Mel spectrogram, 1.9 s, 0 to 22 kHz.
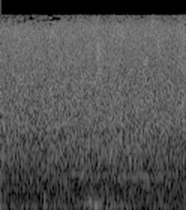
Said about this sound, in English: Oh, that's the rain. Sorry. Yeah. It's about 6 miles away. Yeah. It's getting closer.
